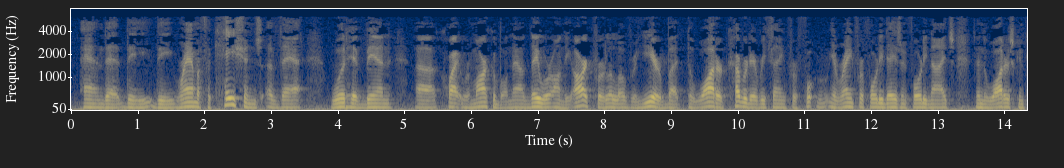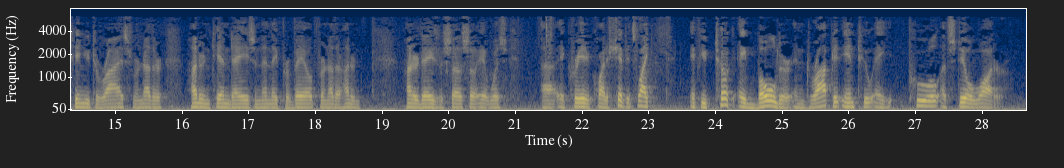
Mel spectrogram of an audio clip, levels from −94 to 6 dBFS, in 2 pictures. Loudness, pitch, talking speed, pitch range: -25 LUFS, 110 Hz, 180 wpm, 105-120 Hz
